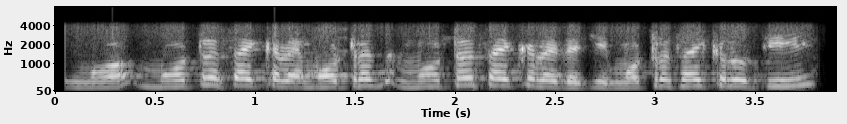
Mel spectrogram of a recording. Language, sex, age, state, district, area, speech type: Marathi, male, 60+, Maharashtra, Kolhapur, urban, conversation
